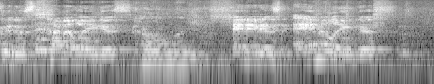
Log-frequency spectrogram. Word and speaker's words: cunnilingus: It is cunnilingus.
